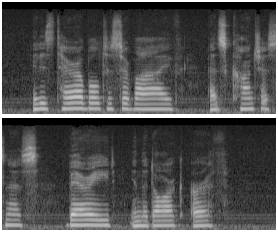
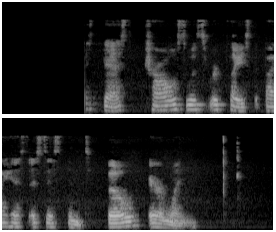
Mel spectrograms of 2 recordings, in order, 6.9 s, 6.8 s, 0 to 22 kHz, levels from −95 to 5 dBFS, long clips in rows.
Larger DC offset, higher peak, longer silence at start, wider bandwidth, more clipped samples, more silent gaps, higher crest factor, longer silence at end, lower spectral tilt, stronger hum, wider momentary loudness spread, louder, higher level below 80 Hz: neither; about the same, -10 dBFS vs -12 dBFS; second, 0.4 s vs 1.05 s; first, 17 kHz vs 11.5 kHz; neither; neither; second, 16 dB vs 22 dB; second, 0.25 s vs 0.4 s; about the same, -4 dB/octave vs -4.5 dB/octave; neither; second, 8 LU vs 14 LU; first, -25 LUFS vs -33 LUFS; first, -54 dBFS vs -72 dBFS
